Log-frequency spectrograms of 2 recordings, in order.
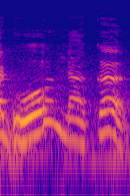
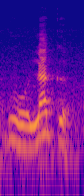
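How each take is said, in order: First: ढोलक slowly as dho, la, ka; syllable by syllable. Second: ढोलक low, in one piece; joined-up word. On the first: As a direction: break ढोलक into drawn-out sounds. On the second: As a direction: run ढोलक together as dho-lak. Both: Shown as a demonstration. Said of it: "ऐसे पढ़ते हैं".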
